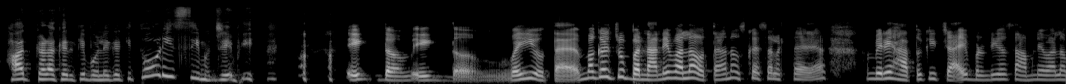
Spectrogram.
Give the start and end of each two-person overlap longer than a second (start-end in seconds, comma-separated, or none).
none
